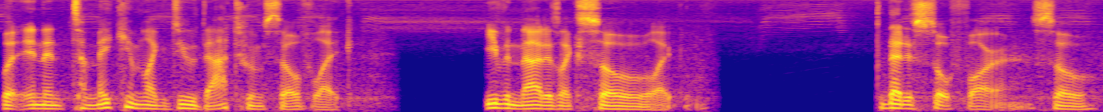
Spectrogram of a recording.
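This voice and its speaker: A man's voice: deep voice, a little slow, pauses often, fairly bright tone, slight background noise. A man giving casual let's-play commentary, rambling and thinking aloud in slangy speech. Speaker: video host, game player. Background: game music.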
